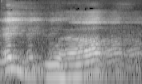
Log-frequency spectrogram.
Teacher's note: كنعطي النبر في الياء فالياء مشدده دائما الياء ملي كتكون مشدده هو مشدده كنعطيهم النبر كنضغط عليها باش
